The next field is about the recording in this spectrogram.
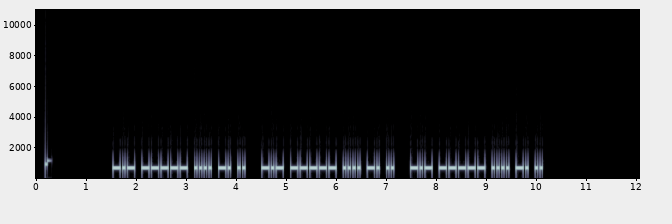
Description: Morse code, heard as a keyed tone, about 25 wpm, 700 Hz. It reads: K0HNI K0HNI K0HNI
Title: USA Call Signs Repeated 3x 25wpm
